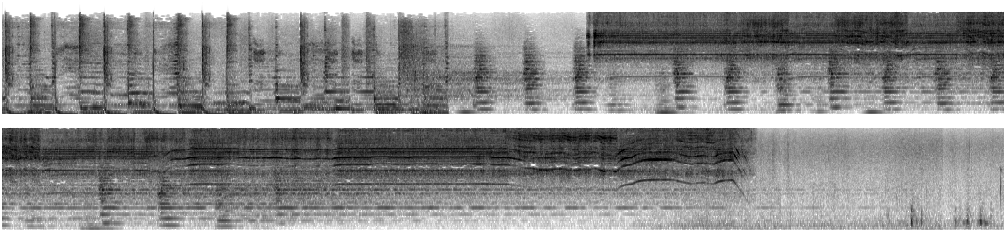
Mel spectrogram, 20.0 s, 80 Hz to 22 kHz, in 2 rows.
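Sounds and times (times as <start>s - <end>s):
background music with beat: 0.0s - 7.4s
disc sander grinding concrete: 5.8s - 17.6s.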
